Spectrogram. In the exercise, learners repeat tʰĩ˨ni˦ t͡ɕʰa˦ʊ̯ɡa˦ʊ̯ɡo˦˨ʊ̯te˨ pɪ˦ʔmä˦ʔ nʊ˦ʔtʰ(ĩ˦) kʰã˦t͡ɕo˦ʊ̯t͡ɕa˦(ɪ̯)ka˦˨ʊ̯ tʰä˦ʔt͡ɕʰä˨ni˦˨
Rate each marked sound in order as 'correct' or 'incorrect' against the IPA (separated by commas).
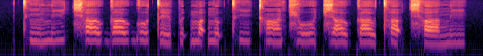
incorrect, incorrect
